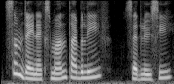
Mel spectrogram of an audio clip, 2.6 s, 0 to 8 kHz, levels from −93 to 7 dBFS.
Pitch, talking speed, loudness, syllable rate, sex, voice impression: 220 Hz, 185 wpm, -17 LUFS, 4.7 syllables/s, female, feminine, adult-like, tensed, powerful, clear, fluent, intellectual, friendly, lively, intense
